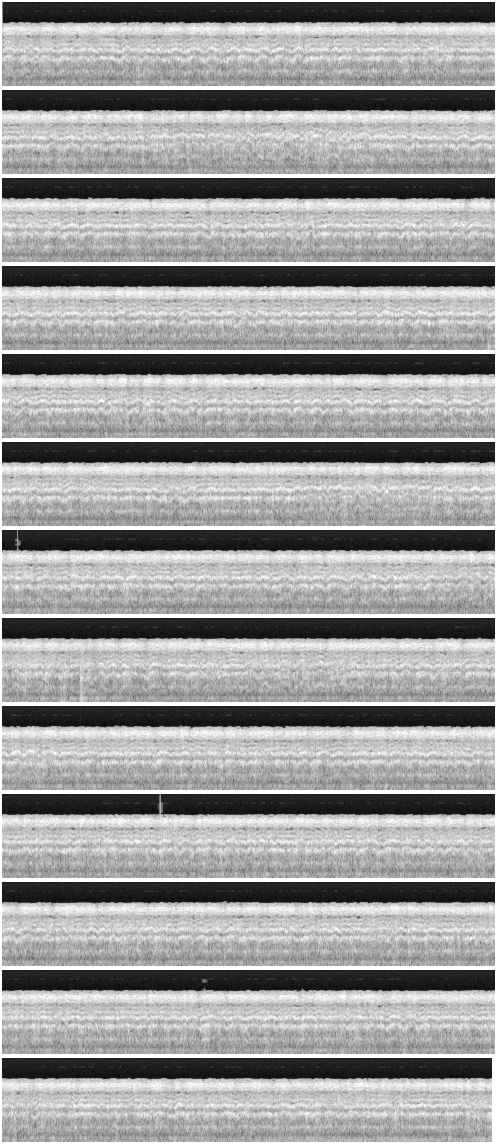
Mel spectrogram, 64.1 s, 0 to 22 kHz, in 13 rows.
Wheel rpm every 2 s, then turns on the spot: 180, 190, 190, 190, 190, 190, 190, 190, 190, 190, 190, 190, 190, 190, 190, 190, 190, 180, 190, 190, 190, 190, 190, 190, 190, 190, 190, 190, 190, 190, 190, 190.
none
